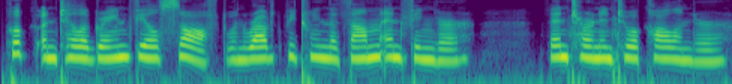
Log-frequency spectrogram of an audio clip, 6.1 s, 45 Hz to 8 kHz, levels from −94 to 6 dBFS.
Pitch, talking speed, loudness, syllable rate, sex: 220 Hz, 175 wpm, -16 LUFS, 4.7 syllables/s, female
